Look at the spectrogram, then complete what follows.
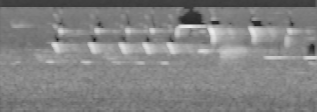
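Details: Song sparrow song on a cloudy Minnesota morning in April: five or six evenly spaced, sharp high notes lead into a brief buzzy trill and further quick bright notes, with steady low outdoor hiss beneath.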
